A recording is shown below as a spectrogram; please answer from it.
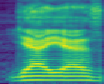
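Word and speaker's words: Yahya: How long have you known me and you can't say Yaya's name? The H is silent.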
